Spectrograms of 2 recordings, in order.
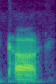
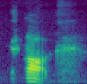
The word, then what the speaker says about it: caulk: Yeah, I only recently realized or found out that I was pronouncing that incorrectly. Caulk. Cough. There's an L Caulk. in there, and it should be pronounced.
